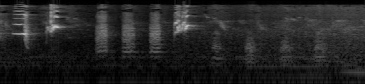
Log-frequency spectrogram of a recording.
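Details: Javan myna (jalak kebo) song played to lure silent or reluctant mynas into singing: a series of harsh, squawking notes and short whistles, the first loud and spaced, then fainter repeated squawks about three per second.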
